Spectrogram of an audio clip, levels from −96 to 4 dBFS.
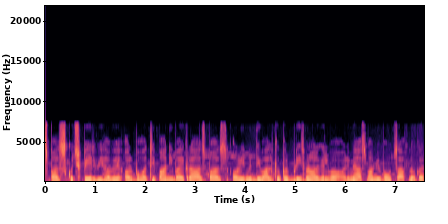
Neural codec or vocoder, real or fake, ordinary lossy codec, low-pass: none; real; none; 7.2 kHz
